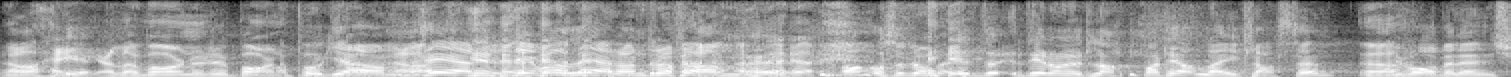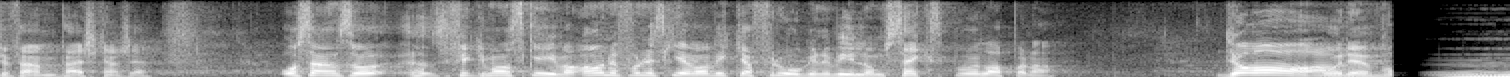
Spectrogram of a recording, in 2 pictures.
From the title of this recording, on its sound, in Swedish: Live från Poddfest 2023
